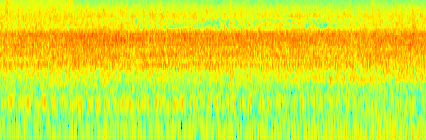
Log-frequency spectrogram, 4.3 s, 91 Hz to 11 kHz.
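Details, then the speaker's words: 2008 Ram 5500 with a replacement 6.7 Cummins diesel, fitted after the old engine developed a rod knock, all six injectors swapped, DPF and muffler: low, even idle with a smooth, steady chug, very quiet, with no knocks or ticks. Normal diesel idle. "you guys can see under here it's super quiet got the dpf and the uh muffler under here"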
